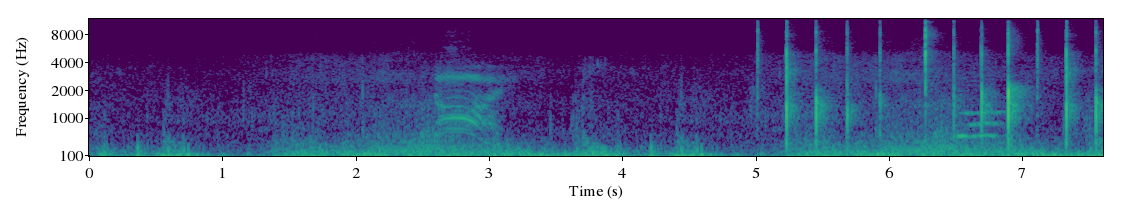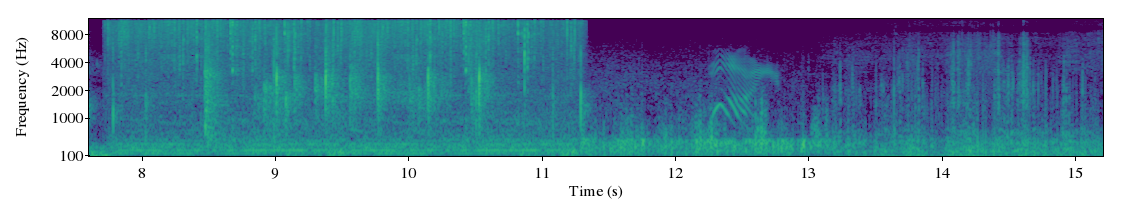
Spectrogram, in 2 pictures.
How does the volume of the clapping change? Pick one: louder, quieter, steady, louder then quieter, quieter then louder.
steady.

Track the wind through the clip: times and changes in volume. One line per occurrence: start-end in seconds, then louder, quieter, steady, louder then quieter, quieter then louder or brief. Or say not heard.
0.0-15.1 louder.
